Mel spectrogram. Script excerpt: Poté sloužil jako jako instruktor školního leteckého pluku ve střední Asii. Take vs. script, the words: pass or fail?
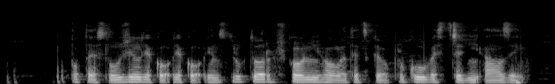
pass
